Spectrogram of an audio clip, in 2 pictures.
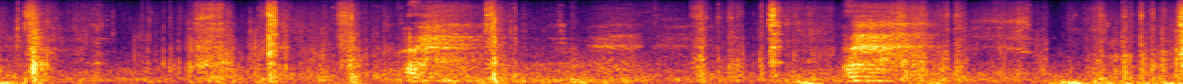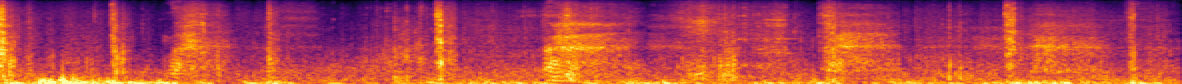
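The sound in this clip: Footsteps of someone walking around outdoors on a hike not far from a summit: many irregular, crisp steps, some sharper and louder than others, with no talking.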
